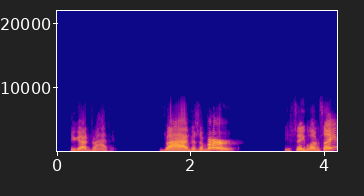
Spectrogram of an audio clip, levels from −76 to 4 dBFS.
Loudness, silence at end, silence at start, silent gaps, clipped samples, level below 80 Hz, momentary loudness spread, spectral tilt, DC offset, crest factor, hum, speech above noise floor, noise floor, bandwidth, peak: -17 LUFS; 0 s; 0.2 s; none; under 0.1%; -72 dBFS; 14 LU; -5 dB/octave; under 0.1%; 20 dB; none; over 72 dB; under -90 dBFS; 8.4 kHz; 0 dBFS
